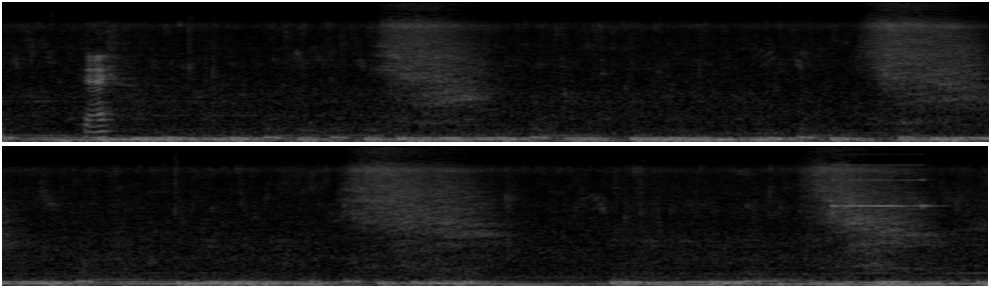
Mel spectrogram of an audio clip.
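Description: A man exhaling hard through his mouth, four breaths about three and a half seconds apart, each in time with a squat repetition while holding a steel club. A steady low rumble runs underneath.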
